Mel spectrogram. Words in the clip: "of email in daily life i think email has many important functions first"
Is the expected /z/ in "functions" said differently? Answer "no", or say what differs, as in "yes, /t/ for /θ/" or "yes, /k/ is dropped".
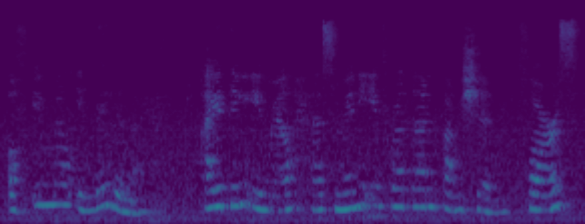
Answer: yes, /z/ is dropped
